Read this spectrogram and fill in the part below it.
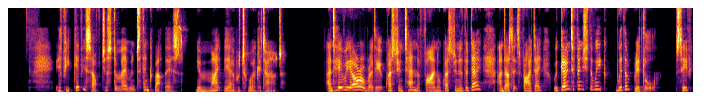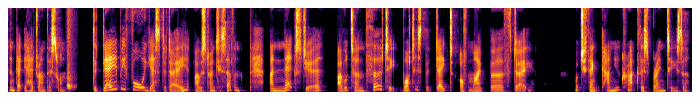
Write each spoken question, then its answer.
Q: What is the date of my birthday?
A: Well, my birthday would be December the 31st, and today would be January the 1st.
